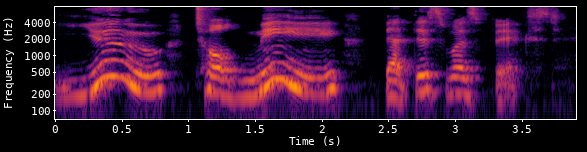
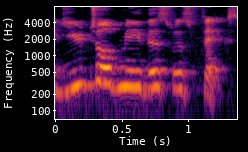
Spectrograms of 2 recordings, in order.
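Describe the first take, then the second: First: It is slow, with wide, stressed intonation. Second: It is quick, with flat, narrow intonation. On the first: The speaker calls it right. "I'm going to use that intonation" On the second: The speaker calls it wrong. "I'm not going to say"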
